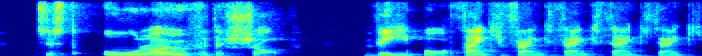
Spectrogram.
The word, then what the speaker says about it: Viborg: thing now you two you've started a thing v-borg thank you jumping j flash i am gonna need constant corrections on pronunciation because i am just all over the shop v-ball thank you thank you thank you thank you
